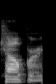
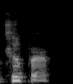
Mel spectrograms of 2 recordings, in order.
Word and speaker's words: Cowper: William Cooper, sometimes wrongly said Cowper. He actually specified how his name was to be pronounced. But William Cooper, C-O-W-P-E-R, who wrestled with mental illness mm-hmm.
